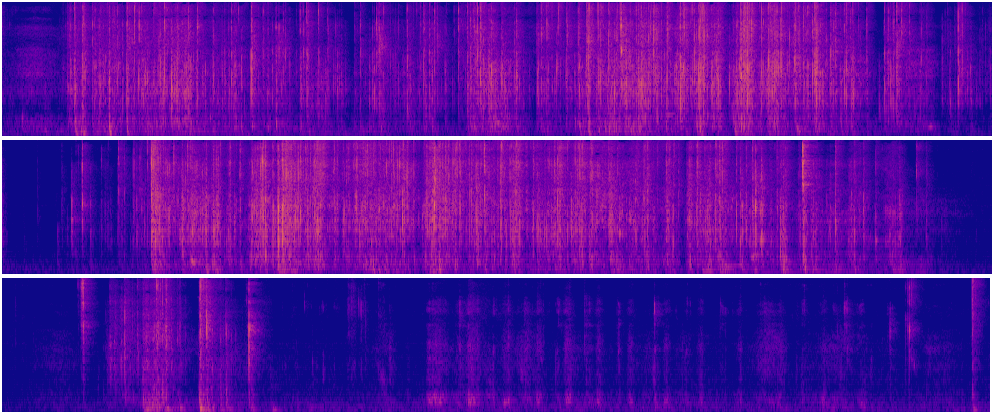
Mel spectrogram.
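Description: Plastic snack wrapper on a Hershey's Cookies 'n' Creme Rounds package crinkling and tearing as it is handled and opened, in two long stretches with a short break between. Near the end, fainter crunching and chewing of one of the cookie rounds.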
